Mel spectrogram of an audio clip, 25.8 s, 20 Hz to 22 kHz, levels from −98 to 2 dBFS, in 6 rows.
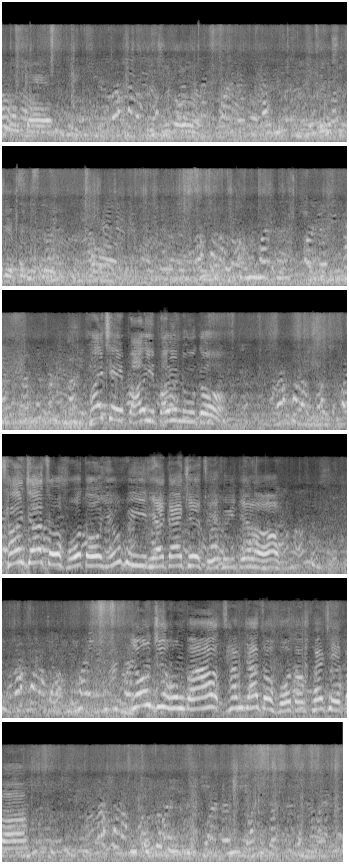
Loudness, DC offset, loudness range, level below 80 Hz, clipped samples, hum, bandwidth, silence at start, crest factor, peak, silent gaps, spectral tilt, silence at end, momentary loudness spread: -18 LUFS; under 0.1%; 4 LU; -40 dBFS; under 0.1%; none; 12 kHz; 0 s; 14 dB; -2 dBFS; none; -4 dB/octave; 0 s; 8 LU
